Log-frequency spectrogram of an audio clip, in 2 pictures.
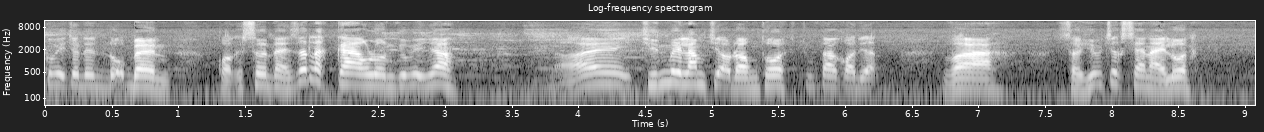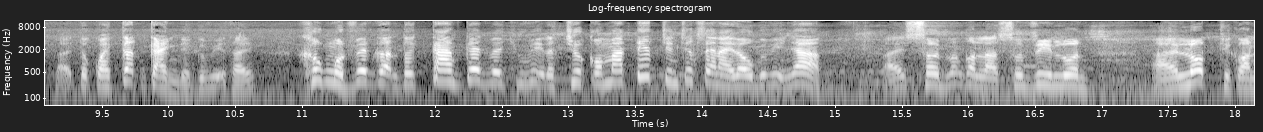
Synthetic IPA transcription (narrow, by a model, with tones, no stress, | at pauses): wi˨˦vḭ˧˨t͡ɕɔ˧ne˧nɗo̰˧˨ɓe˨˩n | ku˧˩kaː˨˦jsəː˧nːa˨˩jzə˦˥t̚laː˨˩kaː˧wlu˧ənkwi˨˦vḭ˧˨ɲaː˧˩ | ə˨˦jt͡ɕi˨˦nmɨ˧əjla˧mt͡ɕḭ˧˨əwɗə˨˩wŋ͡mt̪ʰo˧jt͡ɕʊ˨˦ŋ͡mt̪aː˧ɣɔ̰˧˩˨jɗḭ˧˨ən | vaː˨˩ | səː˧˩ɦḭ˧˥wt͡ɕɨ˦˥ək̚sɛ˧na˨˩jlu˧ən | ɗəː˨˦jt̪o˧jkwa˧jkə̰˧˨nka˧˩jŋ̟ɗe˧˩kwi˨˦vḭ˧˨t̪ʰə˨˦j | xə˧wŋ͡mmo˨˩t̚ve˦˥t̚ɣə̰˧˨nt̪o˧jkaː˧mke˦˥t̚və˨˦jki˨˦vḭ˧˨laː˨˩t͡ɕɨ˧əkɔ˨˦maː˦˥t̚t̪i˦˥p̚t͡ɕe˧nt͡ɕɨ˦˥ək̚sɛ˧na˨˩jɗə˧wkwi˨˦vḭ˧˨ɲaː˧ | ʔəː˨˦jsəː˧nvə̰˧˥nkɔ˨˩nlaː˨˩səː˧nzi˧nlu˧ənʔəː˨˦lo˦˥p̚t̪ʰi˨˩kɔ˨˩n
